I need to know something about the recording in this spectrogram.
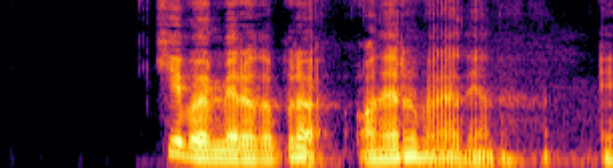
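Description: A man talks over an online call.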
